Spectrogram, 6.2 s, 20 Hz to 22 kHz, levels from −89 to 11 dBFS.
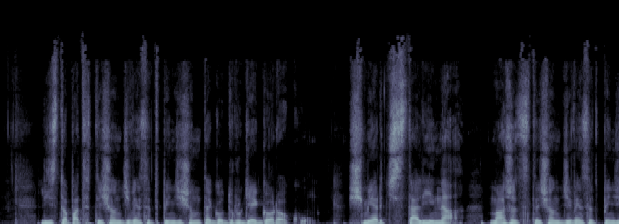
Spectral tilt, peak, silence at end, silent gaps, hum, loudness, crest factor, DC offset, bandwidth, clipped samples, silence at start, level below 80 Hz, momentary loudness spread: -5.5 dB/octave; -10 dBFS; 0 s; none; none; -28 LUFS; 18 dB; under 0.1%; 18 kHz; under 0.1%; 0.4 s; -44 dBFS; 6 LU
